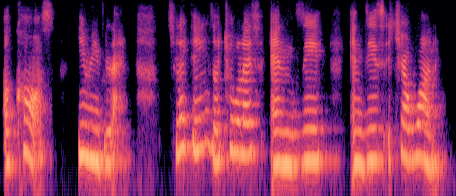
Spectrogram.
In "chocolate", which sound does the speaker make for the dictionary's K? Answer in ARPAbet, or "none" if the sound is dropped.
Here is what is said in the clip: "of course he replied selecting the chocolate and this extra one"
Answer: none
